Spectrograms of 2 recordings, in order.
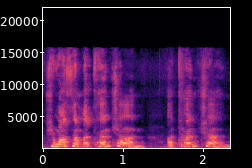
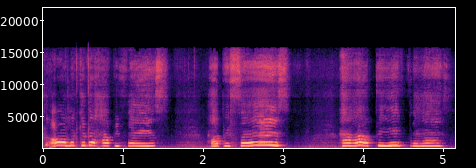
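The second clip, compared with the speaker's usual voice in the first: cooing; 6 semitones higher than usual. Real, not acted. Cooing over cute stickers.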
